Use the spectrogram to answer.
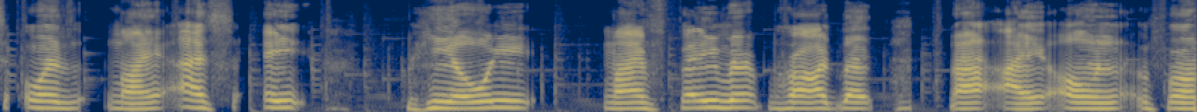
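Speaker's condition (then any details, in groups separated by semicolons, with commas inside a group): Cerebral palsy; uses adaptive equipment; voice often not understood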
